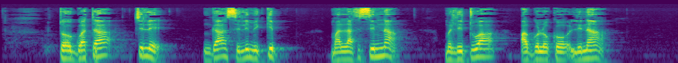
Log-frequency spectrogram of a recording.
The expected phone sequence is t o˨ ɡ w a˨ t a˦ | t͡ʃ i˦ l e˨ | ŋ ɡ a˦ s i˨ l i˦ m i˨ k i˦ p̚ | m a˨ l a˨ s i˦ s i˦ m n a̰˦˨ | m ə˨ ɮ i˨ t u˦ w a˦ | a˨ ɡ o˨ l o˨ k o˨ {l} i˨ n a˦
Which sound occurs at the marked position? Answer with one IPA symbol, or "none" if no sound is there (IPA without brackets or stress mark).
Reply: l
